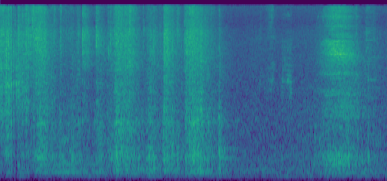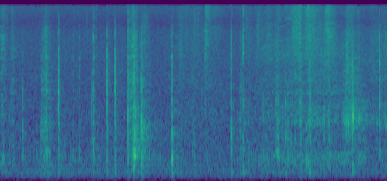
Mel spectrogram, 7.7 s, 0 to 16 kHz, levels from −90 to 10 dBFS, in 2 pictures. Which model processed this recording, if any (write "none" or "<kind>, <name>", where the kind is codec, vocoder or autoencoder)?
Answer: none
